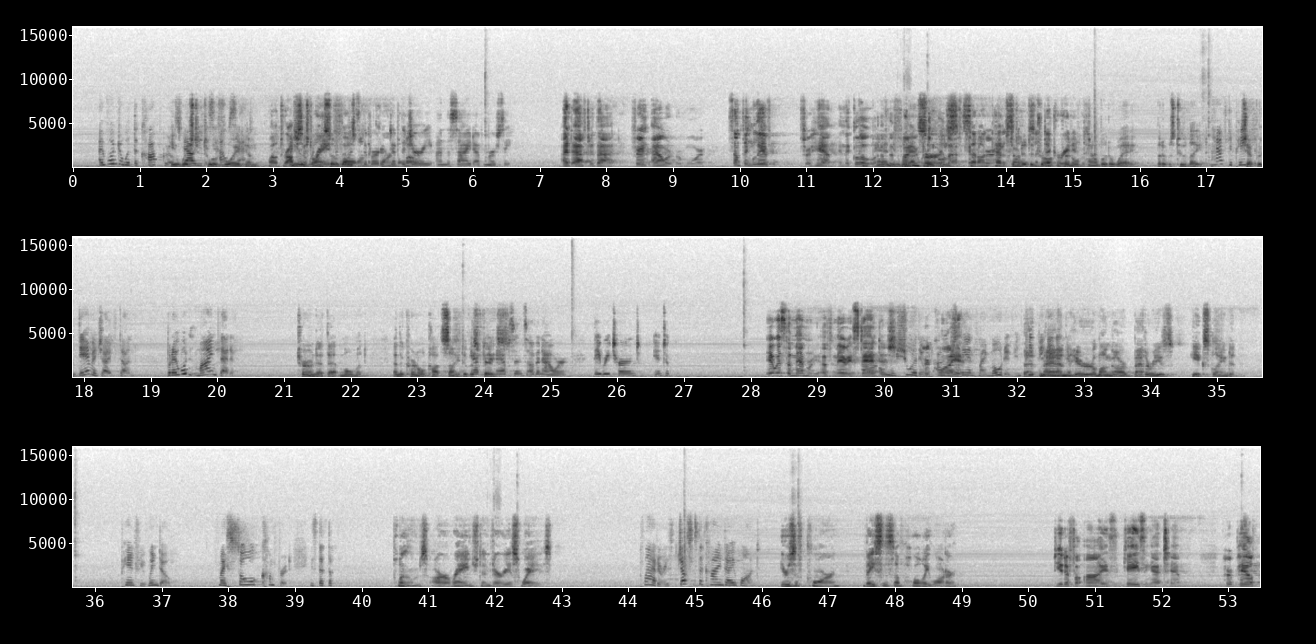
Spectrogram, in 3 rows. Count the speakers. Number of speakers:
five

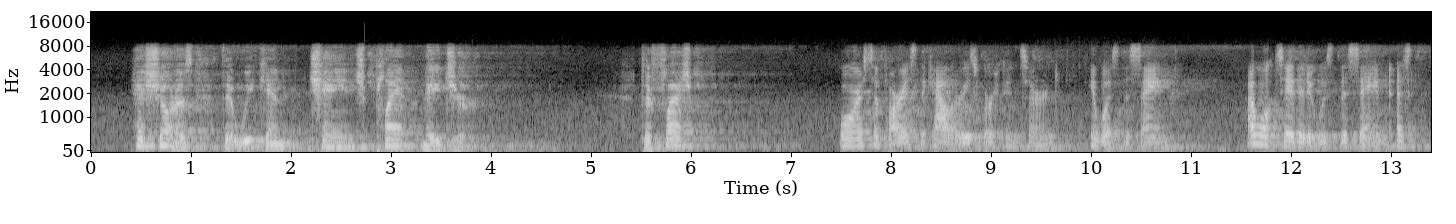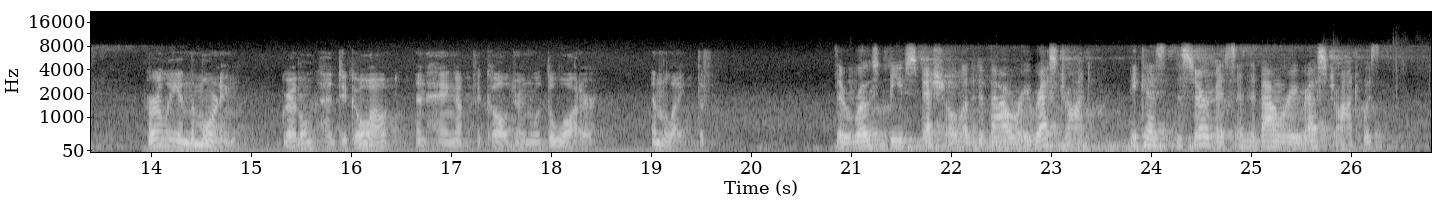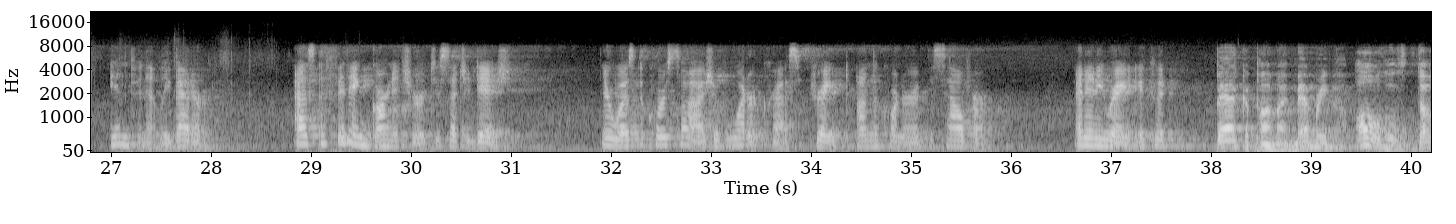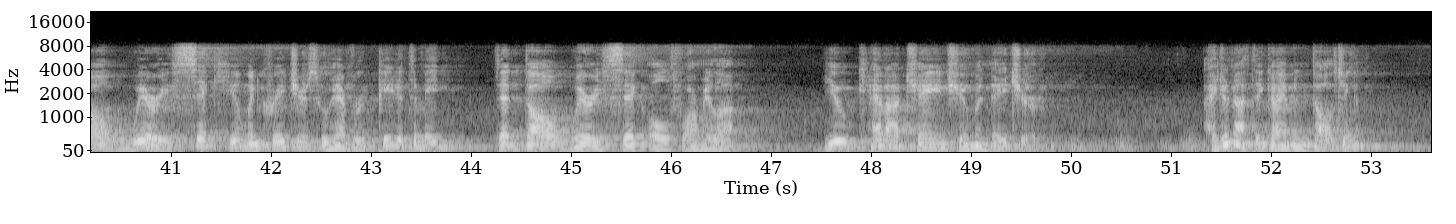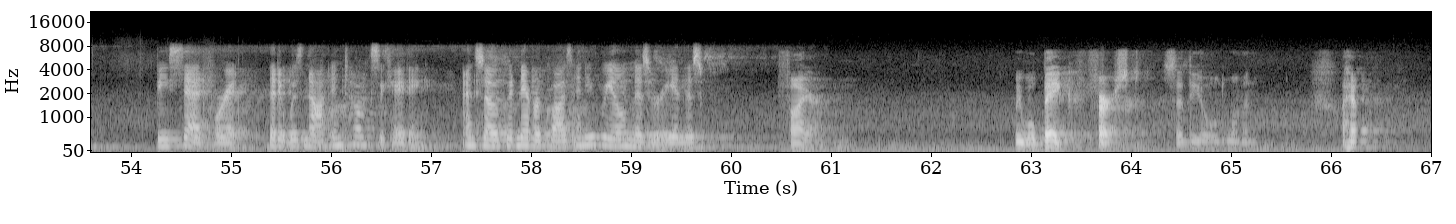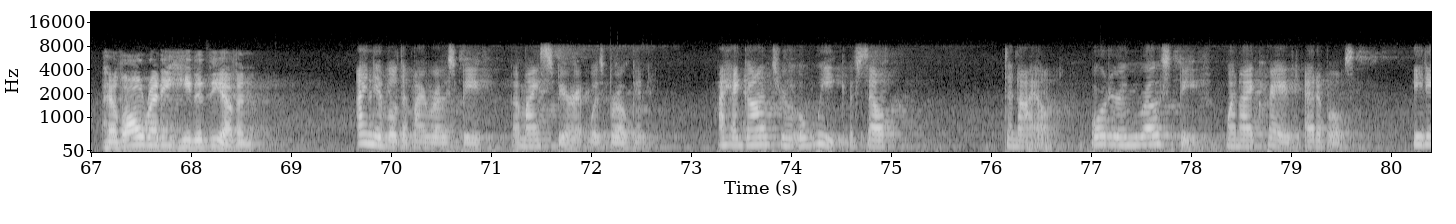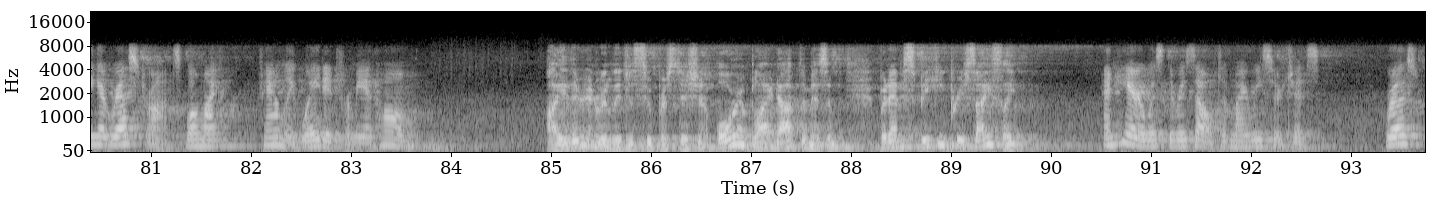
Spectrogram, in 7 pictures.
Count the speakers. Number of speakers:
three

